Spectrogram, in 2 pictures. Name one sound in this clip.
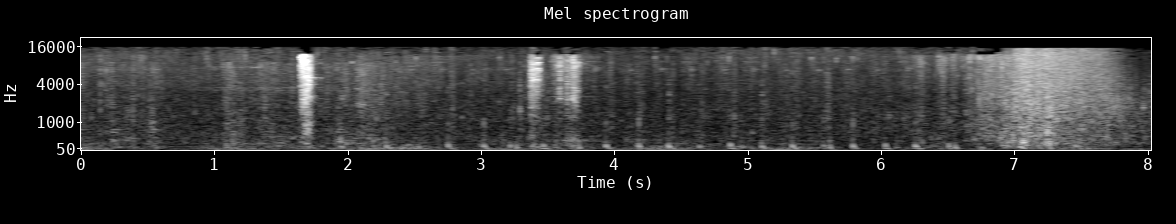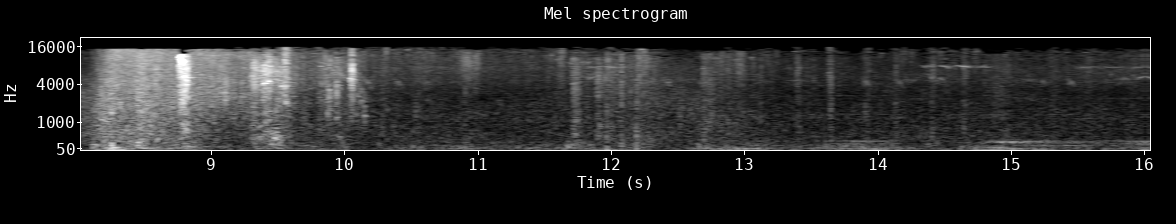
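Quick footsteps run across grass and dirt.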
